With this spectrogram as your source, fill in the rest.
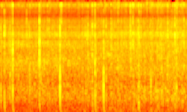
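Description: Rain falls steadily, a dense soft patter with scattered sharper drops and taps landing on nearby surfaces, continuous throughout with no voices.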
